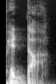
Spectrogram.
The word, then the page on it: फिड्डा: Hindi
